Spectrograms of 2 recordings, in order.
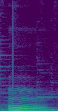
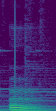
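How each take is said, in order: First: It is said as a bare consonant sound. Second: The same.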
